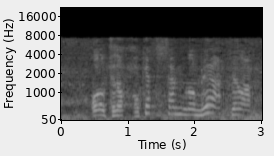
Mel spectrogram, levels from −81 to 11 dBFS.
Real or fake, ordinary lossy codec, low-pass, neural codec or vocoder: fake; none; none; codec, 16 kHz, 1.1 kbps, Voila-Tokenizer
